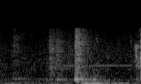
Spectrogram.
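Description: A dull thump at a door, fairly loud, followed a moment later by a lighter clatter, with quiet room noise around it and no one speaking.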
